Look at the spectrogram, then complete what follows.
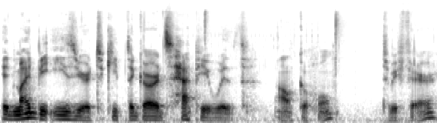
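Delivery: very quiet, hushed half-whisper. Narrator voicing Atka to the group after news the alcohol is running out, half-whispering. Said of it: "Atka sort of whispers to you all".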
